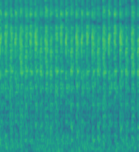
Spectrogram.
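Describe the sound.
A game-show prize wheel sound effect spins with a fast, even stream of ticks, loud and steady throughout with no slowing.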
